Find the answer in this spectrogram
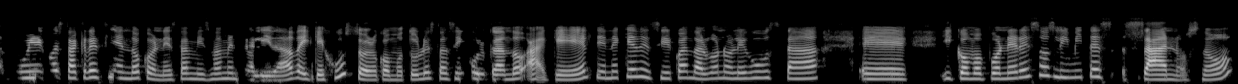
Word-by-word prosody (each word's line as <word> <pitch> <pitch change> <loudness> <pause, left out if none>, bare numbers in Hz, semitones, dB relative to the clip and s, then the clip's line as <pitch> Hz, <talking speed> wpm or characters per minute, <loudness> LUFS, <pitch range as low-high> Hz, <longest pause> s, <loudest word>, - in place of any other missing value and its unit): tu 295 0 -5
hijo 305 0 +6 0.2
está 295 -2 +2
creciendo 310 -2 -1
con 245 -7 -2
esta 220 +4 -2
misma 245 0 -5
mentalidad 210 -5 -1
de 265 -4 +4
que 225 - 0
justo 440 - -2 0.2
como 210 -2 -3
tú 225 - -3
lo 270 - -2
estás 270 -2 -5
inculcando, 250 -2 +1
a - - +3
que 220 +4 +1
él 325 - -3
tiene 300 -1 -4
que 360 0 +1
decir 290 -5 -4
cuando 300 -3 +1
algo 270 +3 -1
no 285 -1 -4
le 275 0 -3
gusta, 285 -2 0 0.4
eh, 245 -1 +2 0.3
y 275 -2 -6
como 255 -2 +2
poner 265 +3 +2
esos 395 +4 -1
límites 335 +4 -3
sanos, 225 -3 +4
¿no? 225 +3 -1
270 Hz, 170 wpm, -24 LUFS, 240-300 Hz, 0.4 s, hijo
